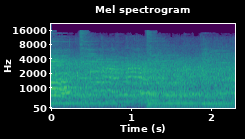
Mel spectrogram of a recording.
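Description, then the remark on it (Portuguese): An audience shouts hallelujah together, a loud, sustained wall of many voices over steady low musical tones that hold for a couple of seconds. “Alguém comigo aqui, grite aleluia!”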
